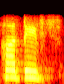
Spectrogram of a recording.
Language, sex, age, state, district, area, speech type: Marathi, female, 60+, Maharashtra, Pune, urban, conversation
